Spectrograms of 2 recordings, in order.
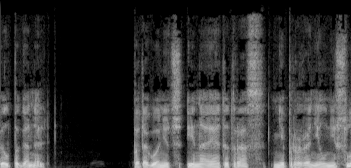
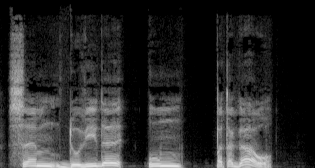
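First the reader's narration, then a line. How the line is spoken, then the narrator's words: Slow teacherly question. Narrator (Russian): сказал географ, и, произнося медленно, как учитель в классе, спросил патагонца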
